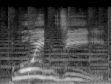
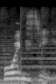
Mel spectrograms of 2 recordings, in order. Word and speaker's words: Boise: Oh, guys, we have people who are Okay, so it's pronounced Boise. Okay, so it's not boy, it's Boise.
